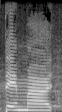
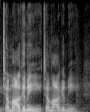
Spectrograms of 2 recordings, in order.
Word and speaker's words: Temagami: Temajami. – Temagami. – Temagami. – Temagami. – Temagami. – Okay, tamagami. That's not quite how they were saying it.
